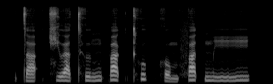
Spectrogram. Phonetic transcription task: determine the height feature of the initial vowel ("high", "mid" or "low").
low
